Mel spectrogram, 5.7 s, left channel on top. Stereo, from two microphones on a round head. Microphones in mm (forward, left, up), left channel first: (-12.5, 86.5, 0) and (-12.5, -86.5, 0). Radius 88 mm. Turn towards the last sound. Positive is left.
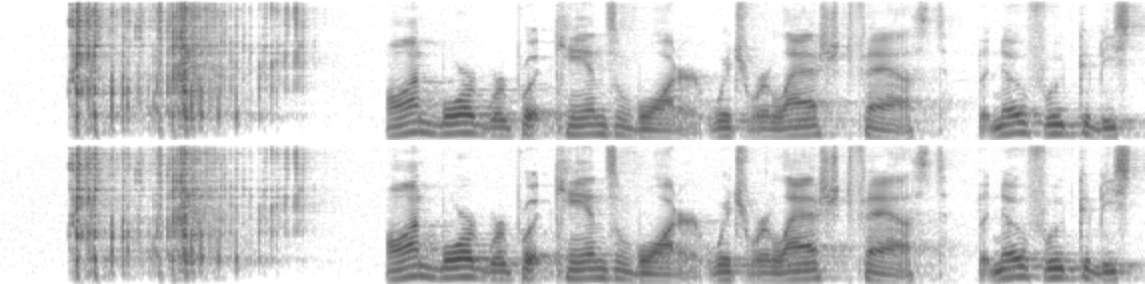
turn(degrees=-10)  # may be behind; listen again after turning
